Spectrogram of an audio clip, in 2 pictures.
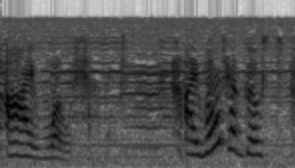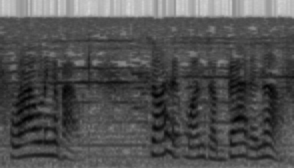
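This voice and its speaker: An actress playing an imperious young British fiancée in a radio drama, clipped and theatrical. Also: female voice, on the high side, animated, a little slow, music in the background. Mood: indignant. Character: haughty, imperious young English fiancée, exasperated by ghosts. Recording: dull vintage radio drama recording.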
